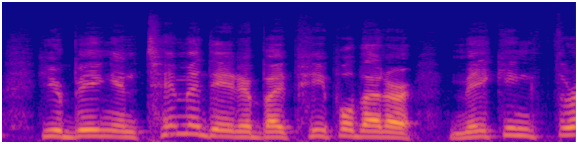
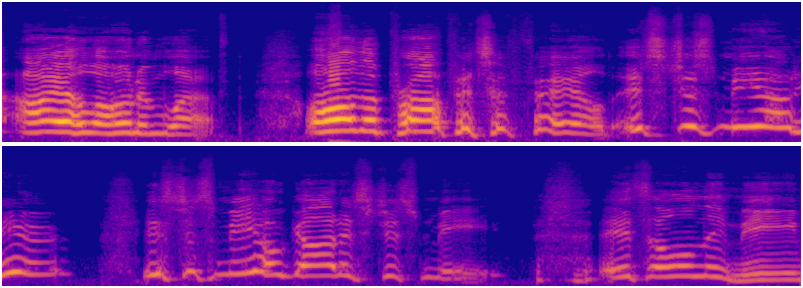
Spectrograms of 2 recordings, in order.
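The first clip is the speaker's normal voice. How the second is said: high, loud desperate wail; Elijah crying out; 10 semitones higher, 6 dB louder than usual. Retold or imitated. Elijah alone in the desert, crying out high. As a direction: lament like a lone prophet in the desert. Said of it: "he was crying out".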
